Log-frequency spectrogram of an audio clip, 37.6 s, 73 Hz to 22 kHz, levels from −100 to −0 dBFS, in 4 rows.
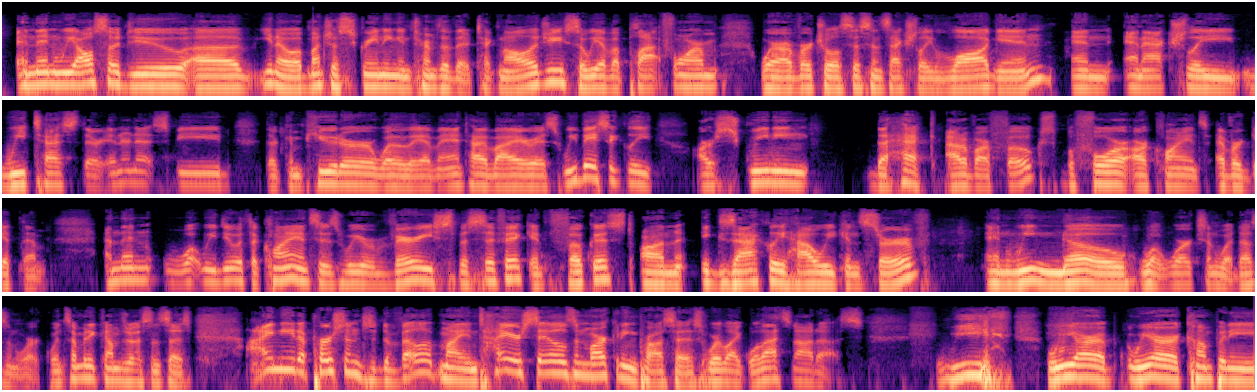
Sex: male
